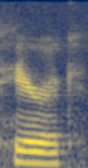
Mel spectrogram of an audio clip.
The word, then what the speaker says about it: Pyrrhic: It's pronounced Pyrrhic.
